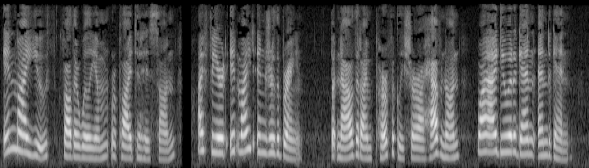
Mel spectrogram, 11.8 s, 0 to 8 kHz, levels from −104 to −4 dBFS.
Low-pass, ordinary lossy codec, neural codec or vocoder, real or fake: 7.2 kHz; MP3, 32 kbps; none; real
